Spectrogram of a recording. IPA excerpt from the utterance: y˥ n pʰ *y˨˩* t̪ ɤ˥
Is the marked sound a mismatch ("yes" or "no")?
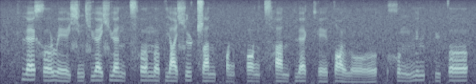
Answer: no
